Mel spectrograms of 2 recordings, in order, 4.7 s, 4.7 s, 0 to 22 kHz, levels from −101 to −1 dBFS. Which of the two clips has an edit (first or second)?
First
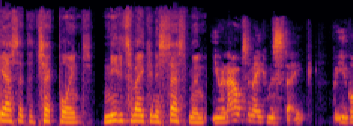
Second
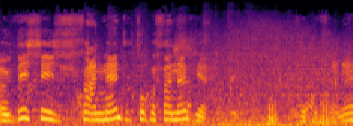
first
